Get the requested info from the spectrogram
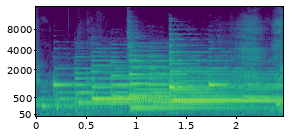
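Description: Piano playing a slow melodic phrase, single notes struck one after another and left ringing.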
